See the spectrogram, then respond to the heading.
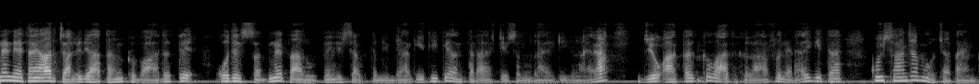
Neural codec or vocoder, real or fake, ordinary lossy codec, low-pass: codec, 44.1 kHz, 2.6 kbps, SNAC; fake; MP3, 64 kbps; 7.2 kHz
